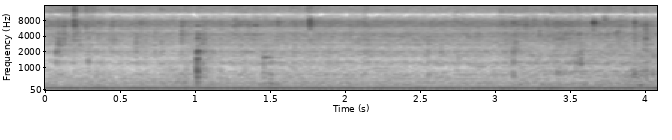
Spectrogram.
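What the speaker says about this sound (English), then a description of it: "now I will be adding the chopped onion." Chopped onion frying in olive oil in a pan, a steady broad sizzle with a low hum beneath and a few faint clicks of stirring, alone without talk.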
